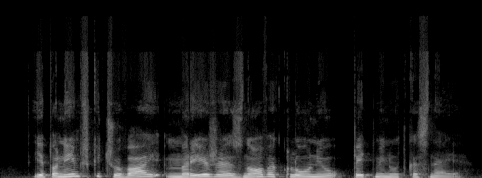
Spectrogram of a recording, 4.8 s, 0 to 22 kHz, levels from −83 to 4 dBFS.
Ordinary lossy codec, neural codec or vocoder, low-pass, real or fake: Opus, 16 kbps; none; 19.8 kHz; real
